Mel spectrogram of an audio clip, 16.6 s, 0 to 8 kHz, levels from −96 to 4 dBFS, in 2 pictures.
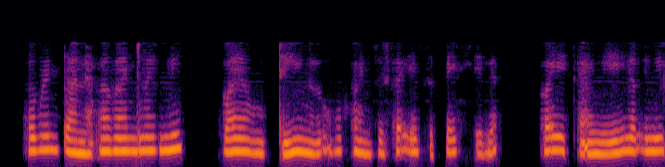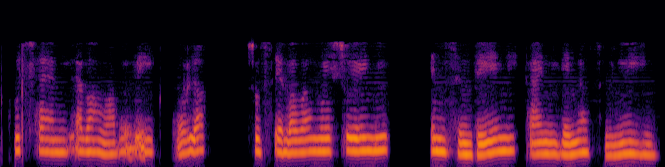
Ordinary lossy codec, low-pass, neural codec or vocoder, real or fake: AAC, 16 kbps; 7.2 kHz; codec, 16 kHz, 1 kbps, FunCodec, trained on LibriTTS, 50 frames a second; fake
